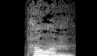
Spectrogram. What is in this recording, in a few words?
"poem", English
